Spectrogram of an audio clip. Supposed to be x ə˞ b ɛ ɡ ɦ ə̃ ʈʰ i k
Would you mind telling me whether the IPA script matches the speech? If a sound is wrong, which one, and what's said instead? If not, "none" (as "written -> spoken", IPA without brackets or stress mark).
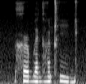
k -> ɡ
